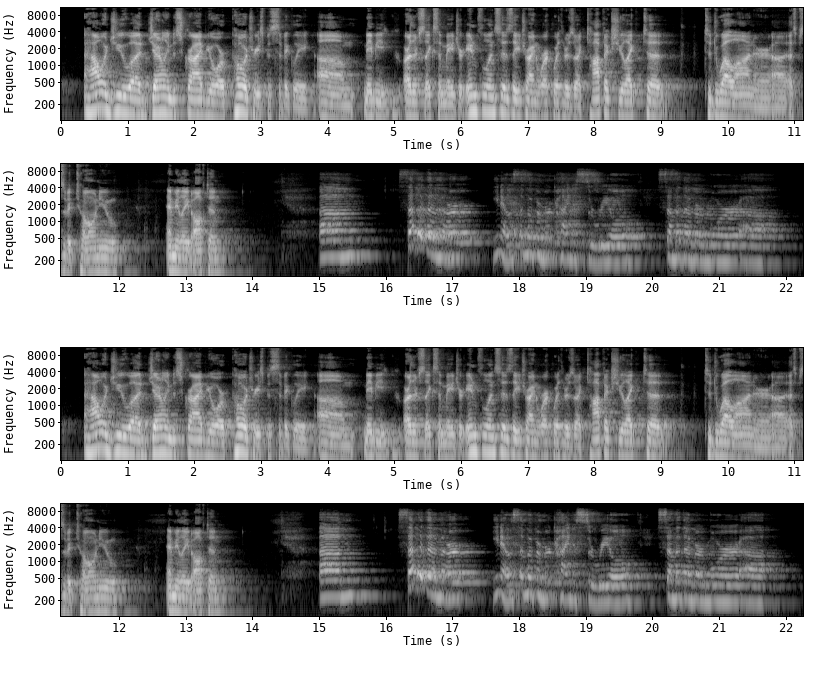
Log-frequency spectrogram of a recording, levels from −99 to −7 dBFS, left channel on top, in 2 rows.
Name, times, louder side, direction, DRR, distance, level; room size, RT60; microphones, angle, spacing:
voice 1, 0.3-9.1 9.7-12.0 12.7-13.6, left 2 dB, 15° left, 0.7 m, -30 dB
voice 2, 14.4-15.5 16.2-17.1 17.6-19.7 20.1-21.7, right 2 dB, 65° right, 7.2 m, -41 dB
29.5 x 19.0 x 5.5 m
head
